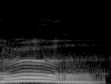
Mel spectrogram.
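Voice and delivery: long drawn-out "ooh"; mock ghostly moan. Retelling the noise from the bathroom, mock ghostly moan. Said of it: "he said the sentence".

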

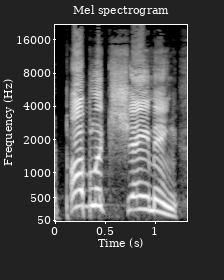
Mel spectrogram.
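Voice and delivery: high, loud, slow proclamation of public shaming; mock proclamation. Ranting vlogger proclaiming public shaming, loud and high. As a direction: announce it like a town crier.

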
